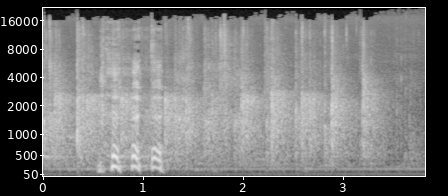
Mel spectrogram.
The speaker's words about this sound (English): Yeah, go ahead and clap if you want to.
